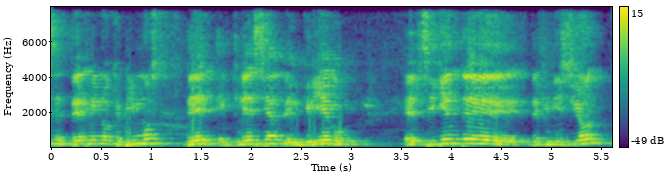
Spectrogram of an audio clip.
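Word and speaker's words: ἐκκλησία: Viene la palabra iglesia viene del griego eclesia, que se escribe E-K-K-L-E-S-I-A, eclesia, y quiere decir asamblea.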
